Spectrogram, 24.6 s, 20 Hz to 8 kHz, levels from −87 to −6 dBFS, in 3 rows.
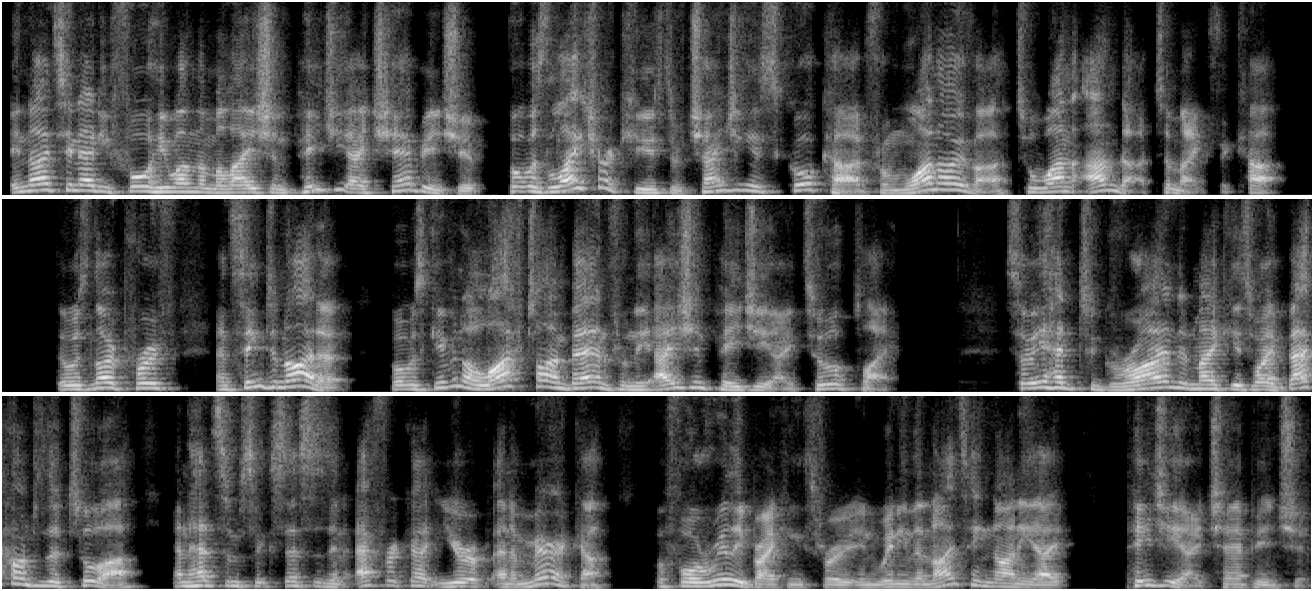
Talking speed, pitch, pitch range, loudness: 190 wpm, 170 Hz, 140-200 Hz, -24 LUFS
